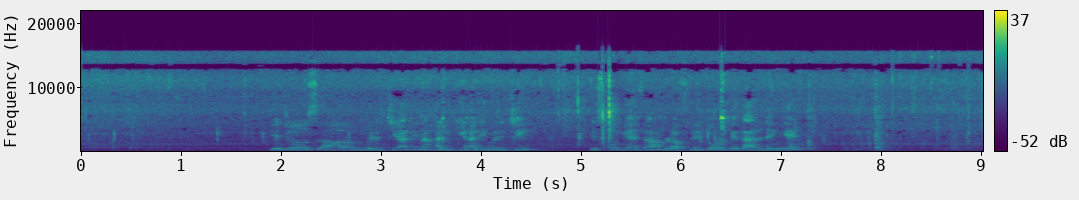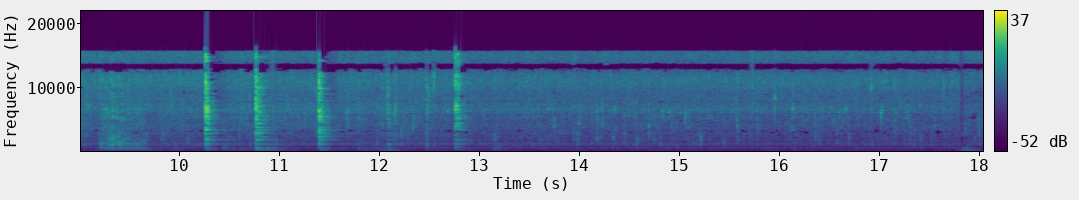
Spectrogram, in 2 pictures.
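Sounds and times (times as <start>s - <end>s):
onions frying in hot oil: 0.0s - 18.0s
spoon knocking against pot: 10.2s - 13.0s.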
